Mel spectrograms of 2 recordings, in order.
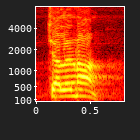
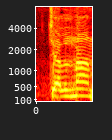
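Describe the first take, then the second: First: ਚੱਲਣਾ said with a retroflex ਣ, tongue curled back; correct pronunciation. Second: ਚੱਲਣਾ said with a plain dental n sound, the wrong way; wrong pronunciation. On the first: Preacher teaching the congregation the correct ਚੱਲਣਾ, with a retroflex ਣ. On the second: Preacher showing the congregation the wrong ਚੱਲਣਾ, with a dental n. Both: Shown as a demonstration. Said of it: "ਨੰਨੇ ਨਾਲ ਨਹੀਂ".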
